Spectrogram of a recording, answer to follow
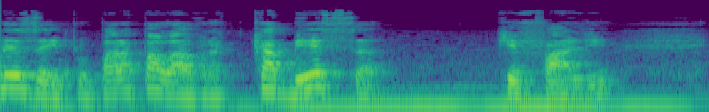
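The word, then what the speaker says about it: κεφάλι: Então, por exemplo, para a palavra cabeça, kefali, existem alguns lugares, sobretudo algumas ilhas, que pronunciam, como Creta, que se pronuncia cefali.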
